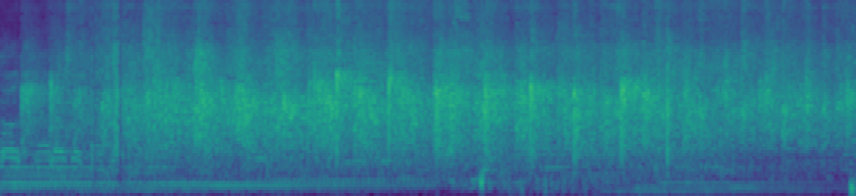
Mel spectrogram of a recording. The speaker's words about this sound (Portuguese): A igreja aplauda bem.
